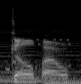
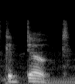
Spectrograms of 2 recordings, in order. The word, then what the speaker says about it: Godot: Well then, Prosecutor Gobo. Oh, see, pronunciation Not for Gobo. you. It's Godot.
